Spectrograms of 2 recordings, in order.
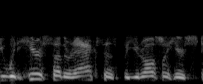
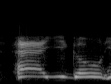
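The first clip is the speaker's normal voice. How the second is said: put-on heavy Southern accent, much slower. Recalling a Foreign Service colleague, imitating a heavy Southern accent. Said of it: "he had like a very heavy Southern accent".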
